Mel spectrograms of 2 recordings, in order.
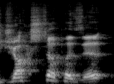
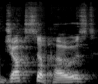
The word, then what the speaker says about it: juxtaposed: But it's juxtaposi. What? I don't actually know how to pronounce the word. It's juxtaposed. Yeah, that's how you say it.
